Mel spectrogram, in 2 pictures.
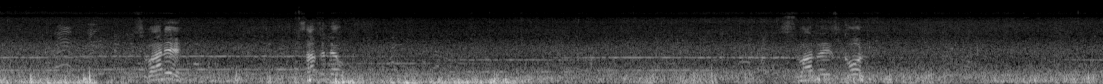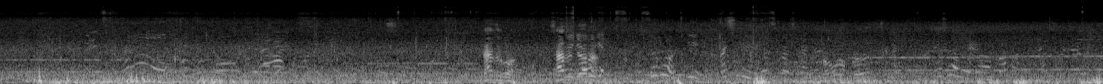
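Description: Shallow waves wash gently over the sand.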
